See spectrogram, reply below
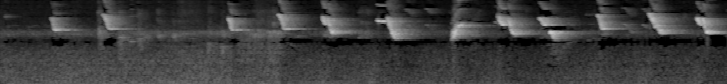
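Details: Loud, rapid galador-style song from a saffron finch: a steady stream of high, falling chip notes about twice a second, sometimes doubled into paired phrases.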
